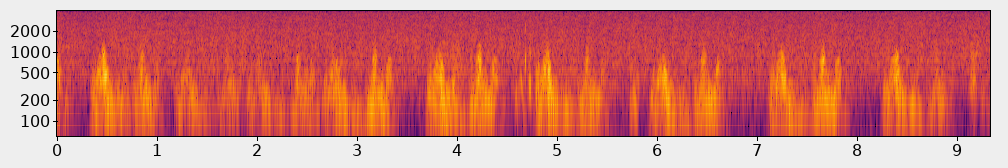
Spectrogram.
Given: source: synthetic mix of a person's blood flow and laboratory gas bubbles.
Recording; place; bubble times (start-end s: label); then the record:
Doppler ultrasound of blood flow; precordium
3.76-4.04 s: bubbles
4.57-4.77 s: bubbles
9.12-9.34 s: bubbles
From the record:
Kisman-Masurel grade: 121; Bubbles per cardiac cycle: 1 to 2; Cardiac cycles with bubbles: 10 to 50%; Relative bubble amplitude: barely perceptible (0.100 to 0.250); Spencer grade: 2 (many but less than half of the cardiac periods contain bubble signals, singularly or in groups); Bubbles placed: only in the low amplitude regions of the cardiac cycle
